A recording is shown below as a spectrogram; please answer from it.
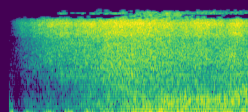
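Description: Logo-intro sound effect: a rushing whoosh of noise with a low rumble underneath, swelling in loudness from silence.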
